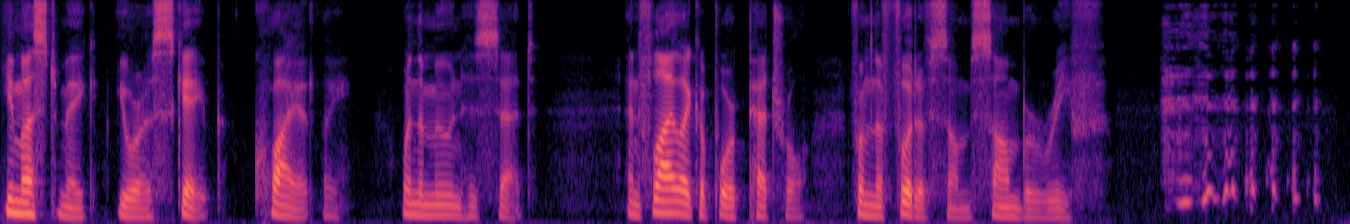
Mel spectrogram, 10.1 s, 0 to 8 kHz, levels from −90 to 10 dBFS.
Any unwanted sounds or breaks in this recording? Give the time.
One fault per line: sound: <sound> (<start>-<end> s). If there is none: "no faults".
sound: laugh (8.7-9.9 s)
